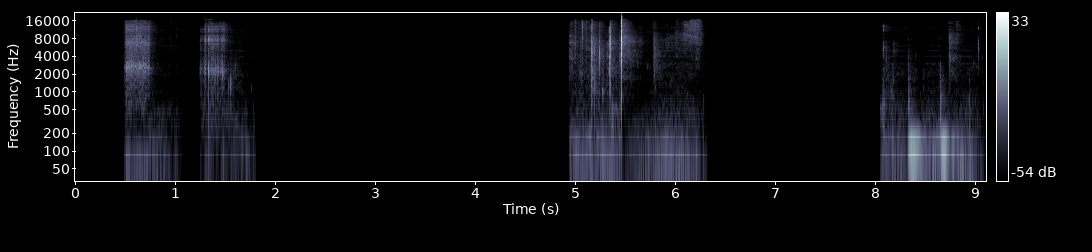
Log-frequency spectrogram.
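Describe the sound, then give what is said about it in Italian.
Someone pausing to take a drink: a few short, quiet bursts of sipping and handling noise separated by stretches of silence. “aspetta che bevo un attimo intanto che formulo la frase.”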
